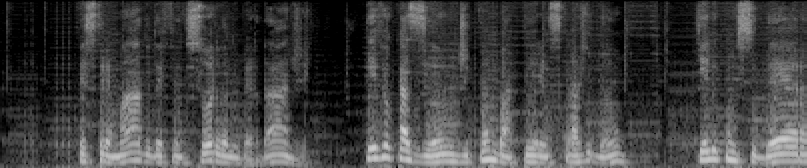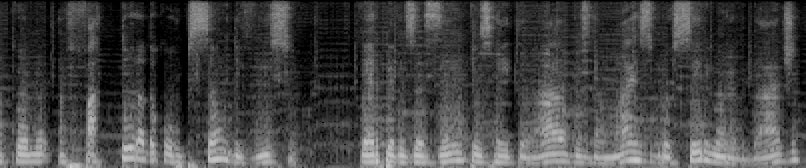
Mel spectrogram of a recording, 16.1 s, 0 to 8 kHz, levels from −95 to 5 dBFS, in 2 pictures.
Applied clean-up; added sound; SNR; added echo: neural separator model SepFormer DNS4.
